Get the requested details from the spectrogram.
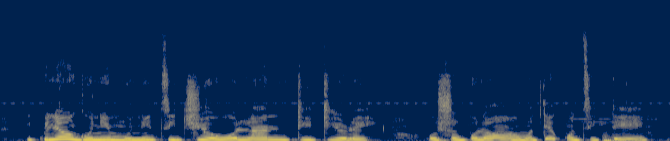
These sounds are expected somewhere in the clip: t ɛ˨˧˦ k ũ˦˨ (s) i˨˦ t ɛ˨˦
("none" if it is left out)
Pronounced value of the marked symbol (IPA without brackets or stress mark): t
